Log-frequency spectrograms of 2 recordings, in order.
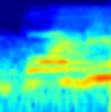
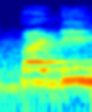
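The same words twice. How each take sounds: First: बॉडी as "baw-dee", first vowel rounded; teacher's model बॉडी with "aw"; correct rounded O. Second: बडी as "buh-dee", short first vowel; emphatic mistaken बडी with "uh"; short unrounded vowel in बडी, like buddy; wrong short vowel. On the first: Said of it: "बॉडी होता है". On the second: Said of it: "बडी नहीं होता". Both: Shown as a demonstration.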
